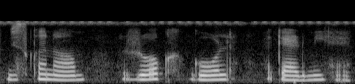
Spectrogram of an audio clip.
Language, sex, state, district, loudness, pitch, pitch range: Hindi, female, Uttar Pradesh, Saharanpur, -18 LUFS, 220 Hz, 205-235 Hz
